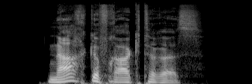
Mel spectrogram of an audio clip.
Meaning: strong/mixed nominative/accusative neuter singular comparative degree of nachgefragt
- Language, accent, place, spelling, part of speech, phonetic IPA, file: German, Germany, Berlin, nachgefragteres, adjective, [ˈnaːxɡəˌfʁaːktəʁəs], De-nachgefragteres.ogg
